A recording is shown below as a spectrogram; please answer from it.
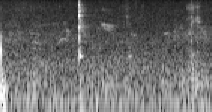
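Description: A single sharp metallic click about a second in, as a steel socket and a shotshell hull are handled on a wooden block, against a quiet background.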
